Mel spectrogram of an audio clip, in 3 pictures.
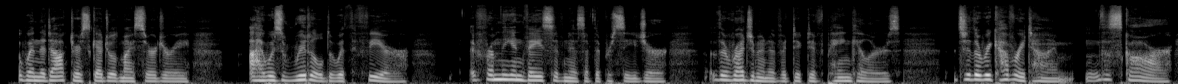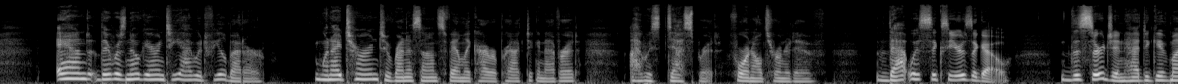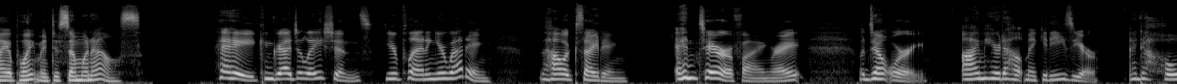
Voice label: Women Audio Book

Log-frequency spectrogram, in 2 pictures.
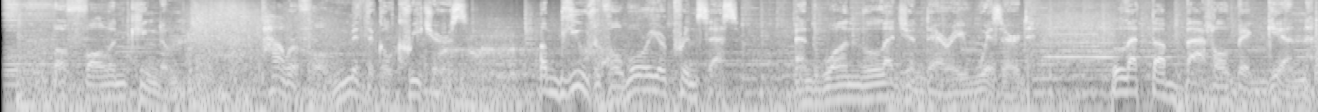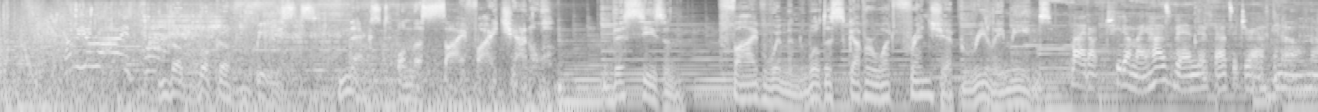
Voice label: Promo, Men Promo Trailers

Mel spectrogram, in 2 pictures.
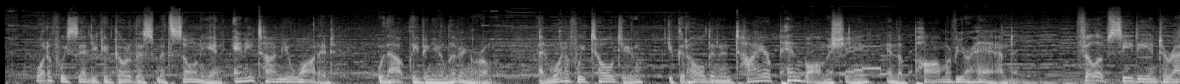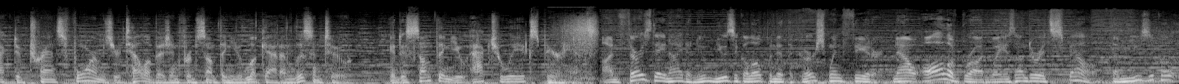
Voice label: Men Commercial

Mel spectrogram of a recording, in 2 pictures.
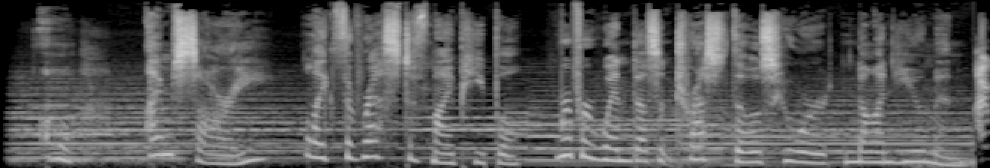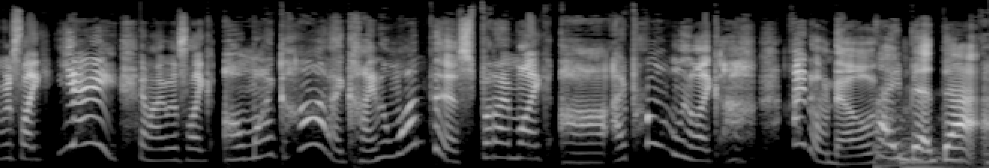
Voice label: Women Animation

